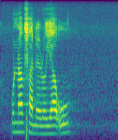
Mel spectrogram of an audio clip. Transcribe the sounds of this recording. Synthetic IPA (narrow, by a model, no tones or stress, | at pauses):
unap̪fʰanɛɺɔjaʔu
